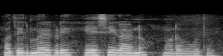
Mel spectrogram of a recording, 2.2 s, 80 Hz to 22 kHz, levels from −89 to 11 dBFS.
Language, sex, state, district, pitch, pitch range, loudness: Kannada, male, Karnataka, Koppal, 155 Hz, 140-160 Hz, -14 LUFS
